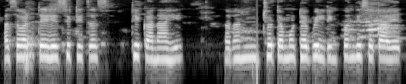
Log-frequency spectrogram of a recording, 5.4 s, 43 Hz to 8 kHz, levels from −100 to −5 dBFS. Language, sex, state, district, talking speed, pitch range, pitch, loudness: Marathi, female, Maharashtra, Pune, 145 wpm, 220-240 Hz, 230 Hz, -16 LUFS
